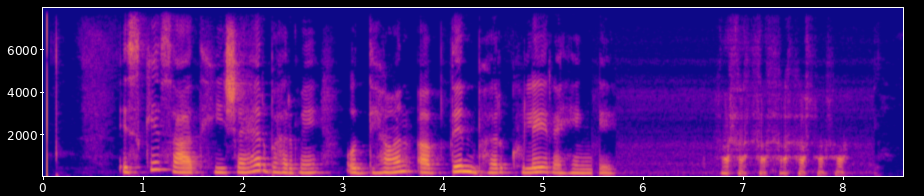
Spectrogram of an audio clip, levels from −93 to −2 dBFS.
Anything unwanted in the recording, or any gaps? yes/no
yes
